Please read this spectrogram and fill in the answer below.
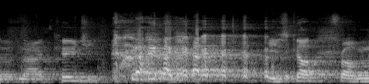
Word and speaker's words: Narkoojee: he started to educate him on the correct pronunciation of now kuji he's got from makaji to nakuchi and thanks for that thanks for watching introduction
